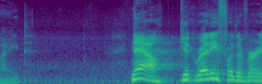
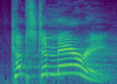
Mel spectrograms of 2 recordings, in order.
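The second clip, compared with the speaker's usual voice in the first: usual speaking voice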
